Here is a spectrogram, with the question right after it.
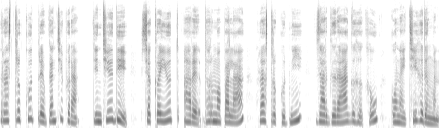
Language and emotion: Bodo, neutral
